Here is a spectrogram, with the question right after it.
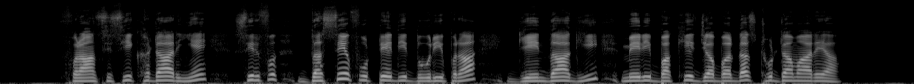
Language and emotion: Dogri, fearful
